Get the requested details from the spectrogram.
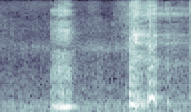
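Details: Three short, rough coughs from a sick young child who says she feels sick, one then a quick pair, over faint room noise.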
